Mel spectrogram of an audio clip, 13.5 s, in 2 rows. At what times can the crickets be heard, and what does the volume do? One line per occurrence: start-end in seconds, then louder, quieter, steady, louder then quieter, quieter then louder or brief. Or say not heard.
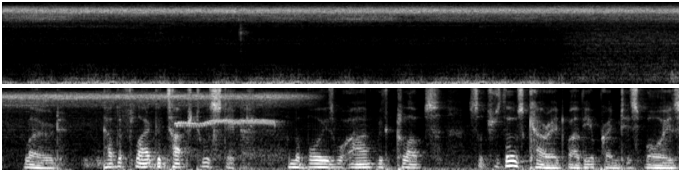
0.0-10.0 steady.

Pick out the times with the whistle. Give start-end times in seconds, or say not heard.
8.4-9.7.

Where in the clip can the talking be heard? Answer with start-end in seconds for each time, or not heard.
7.0-13.4.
